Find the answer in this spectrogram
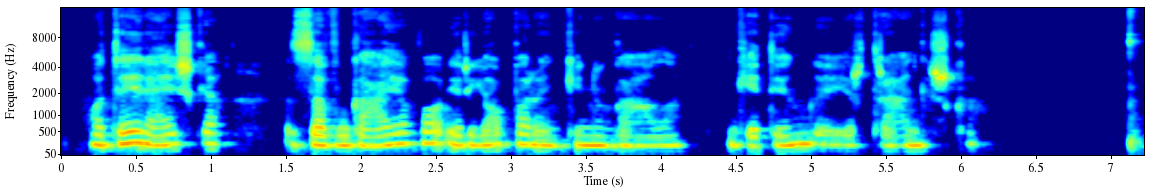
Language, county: Lithuanian, Vilnius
